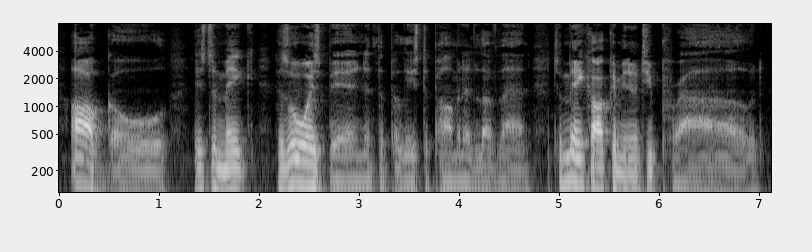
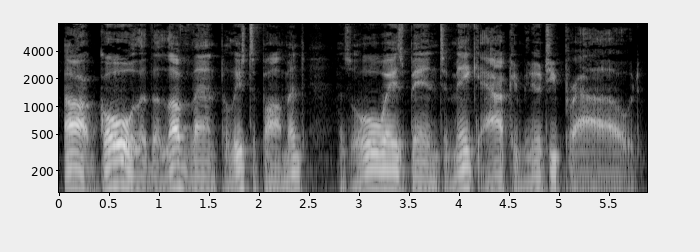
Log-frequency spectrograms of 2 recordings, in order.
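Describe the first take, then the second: First: Mocking. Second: Said in the usual way. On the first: Mocking repeat of statement.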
